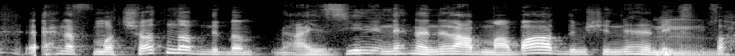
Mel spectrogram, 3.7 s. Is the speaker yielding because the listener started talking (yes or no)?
yes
